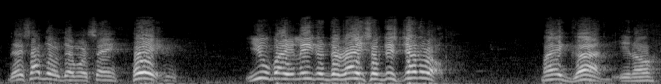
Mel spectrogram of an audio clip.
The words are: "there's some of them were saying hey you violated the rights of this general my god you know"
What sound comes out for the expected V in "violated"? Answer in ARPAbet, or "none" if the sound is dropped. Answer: B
